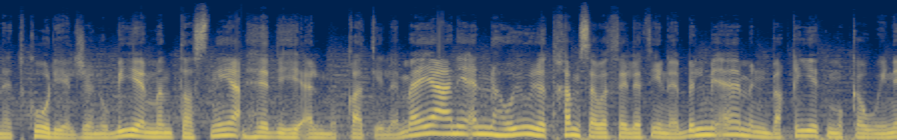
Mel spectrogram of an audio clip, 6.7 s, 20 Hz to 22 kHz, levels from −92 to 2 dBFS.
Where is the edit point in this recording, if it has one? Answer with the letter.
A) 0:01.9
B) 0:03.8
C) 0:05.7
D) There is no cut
A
